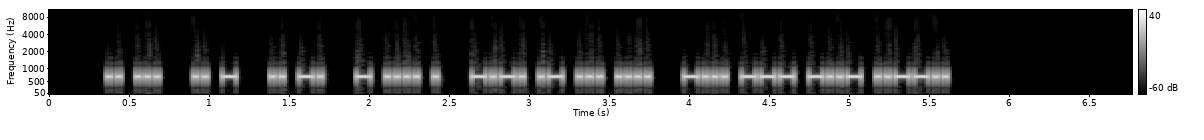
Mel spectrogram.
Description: Morse code, heard as a keyed tone, about 40 wpm, 700 Hz. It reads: IS IT IN THE CASH BOX?
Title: Sentences from Top 1000 Words - Review Part 5 - 40wpm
